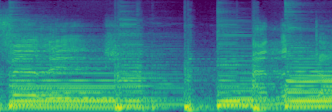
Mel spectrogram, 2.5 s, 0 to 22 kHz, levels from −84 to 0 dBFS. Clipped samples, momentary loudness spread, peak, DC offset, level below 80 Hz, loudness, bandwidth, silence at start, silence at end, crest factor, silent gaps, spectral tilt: under 0.1%; 7 LU; 0 dBFS; under 0.1%; -30 dBFS; -14 LUFS; over 20 kHz; 0 s; 0 s; 12 dB; none; -5 dB/octave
